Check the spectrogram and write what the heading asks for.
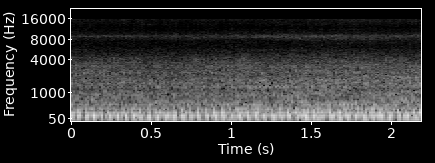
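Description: Small motorcycle engine running steadily while riding, with a low rapid pulsing and a haze of road and wind noise.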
